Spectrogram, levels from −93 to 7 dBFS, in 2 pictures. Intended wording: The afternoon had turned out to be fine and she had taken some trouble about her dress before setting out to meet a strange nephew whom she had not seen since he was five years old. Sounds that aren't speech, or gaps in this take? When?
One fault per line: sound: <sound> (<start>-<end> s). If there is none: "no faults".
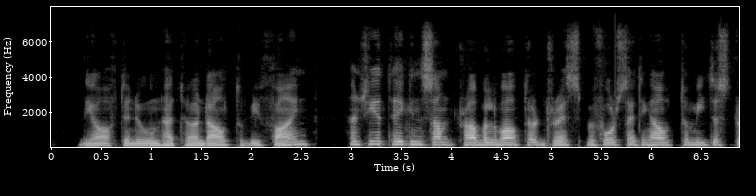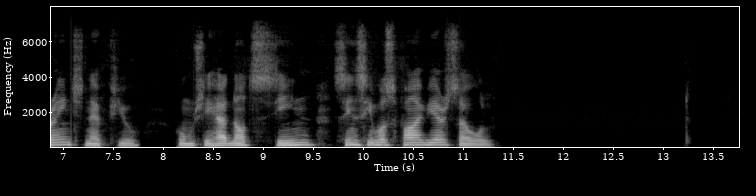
no faults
